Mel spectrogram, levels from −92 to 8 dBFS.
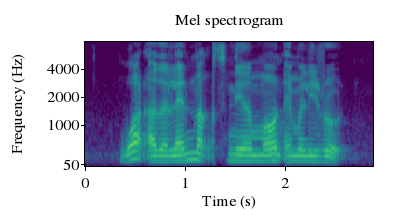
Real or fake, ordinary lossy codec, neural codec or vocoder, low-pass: real; none; none; none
